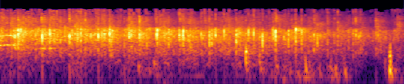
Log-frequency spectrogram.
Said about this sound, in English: Can we give these guys a round of applause? Well done.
